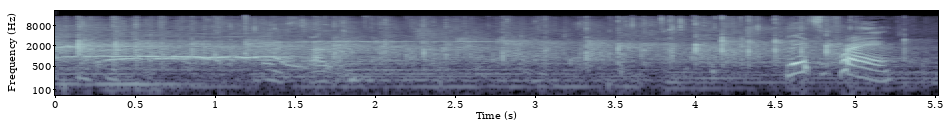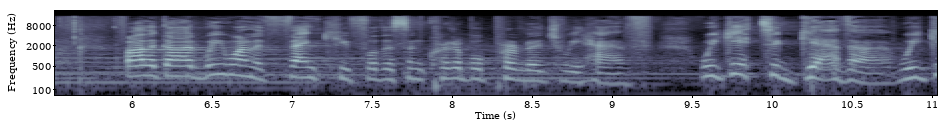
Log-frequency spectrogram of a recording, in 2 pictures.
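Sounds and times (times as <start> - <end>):
church congregation applause welcoming a pastor to the stage: 0.0 - 5.5
faint sustained musical tones: 0.8 - 4.8
speech: 4.6 - 5.4, 6.0 - 11.0.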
